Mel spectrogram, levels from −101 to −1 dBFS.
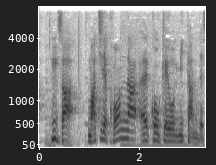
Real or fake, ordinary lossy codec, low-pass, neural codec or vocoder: real; none; 7.2 kHz; none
